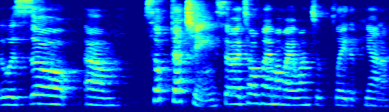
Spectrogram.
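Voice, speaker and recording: With an Eastern European accent, a woman talks at a moderate pace in a medium-pitched voice. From Bulgaria, Burgas on the seacoast. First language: Bulgarian. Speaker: pianist. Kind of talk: casual chat.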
